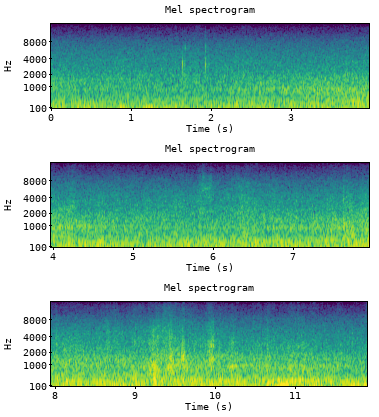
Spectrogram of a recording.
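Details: Continuous wind rumble buffets the microphone throughout, with faint scattered rustles and no animal voice.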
